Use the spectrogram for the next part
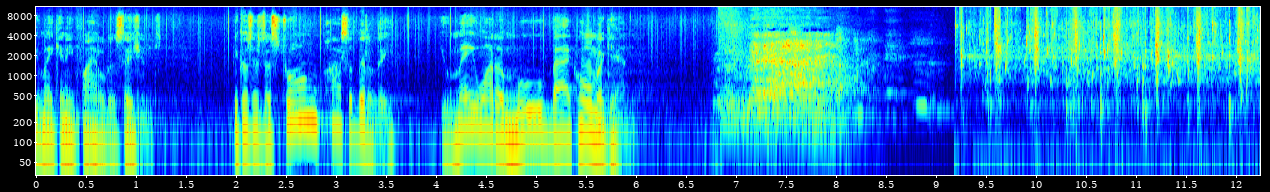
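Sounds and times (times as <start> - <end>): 
speech: 0.0 - 1.4, 2.0 - 6.0
laughter: 6.8 - 9.2
water sloshing: 9.2 - 12.2.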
